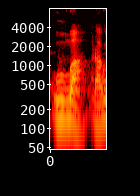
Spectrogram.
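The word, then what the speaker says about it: དབུ་མ: 티베트에 이 중간에 들어간 다음에 티베트에서는 여기 영어로 드부마라고 써놨지만은 티베트 말로 읽을 때 우마라고 읽습니다.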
